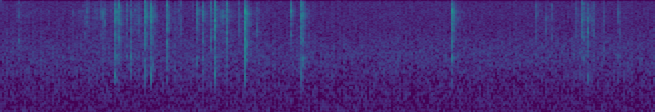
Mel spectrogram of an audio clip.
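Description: Faint computer keyboard typing: irregular keystrokes, a quick run between about one and three seconds in, a lone key a little later, and a few more near the end.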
